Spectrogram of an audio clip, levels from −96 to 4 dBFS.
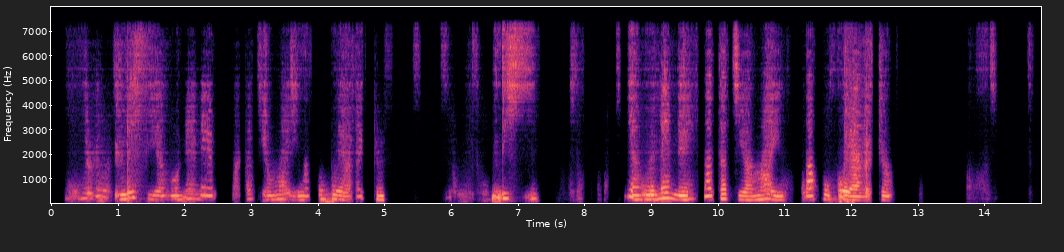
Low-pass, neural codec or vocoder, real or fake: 7.2 kHz; codec, 44.1 kHz, 0.9 kbps, DAC; fake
